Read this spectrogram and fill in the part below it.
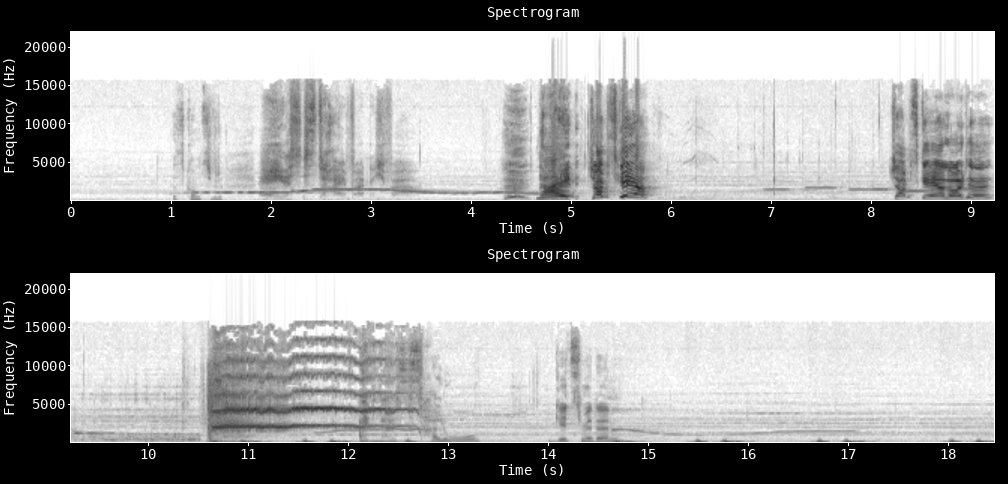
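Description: A young woman talks and laughs with animation into a close microphone.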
